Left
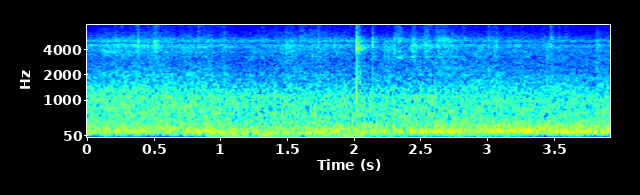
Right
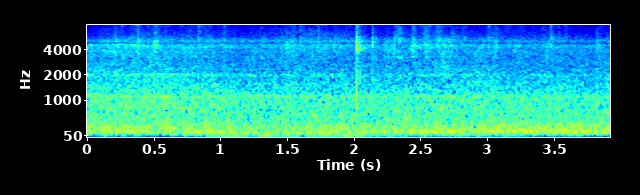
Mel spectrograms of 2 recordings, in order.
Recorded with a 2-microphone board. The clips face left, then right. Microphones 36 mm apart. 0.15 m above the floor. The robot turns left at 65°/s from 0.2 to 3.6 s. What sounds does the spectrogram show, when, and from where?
0.9 s running footsteps: 65° left (ahead or behind), 3 m; by 3.9 s 75° right (ahead or behind), 1.7 m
